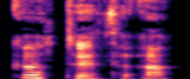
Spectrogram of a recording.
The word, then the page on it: Gatetha: Galindri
